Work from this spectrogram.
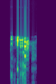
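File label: Dispatch 1, P25; wake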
